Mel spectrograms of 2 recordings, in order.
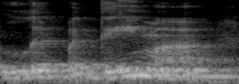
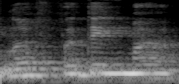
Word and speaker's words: lipedema: And they would say, "Oh, you mean lympadeema?" I said, "No, lipadeema." And I would have to spell it cuz I've been diagnosed with lipadeema. Lympadeema. Lip edema. Like edema.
